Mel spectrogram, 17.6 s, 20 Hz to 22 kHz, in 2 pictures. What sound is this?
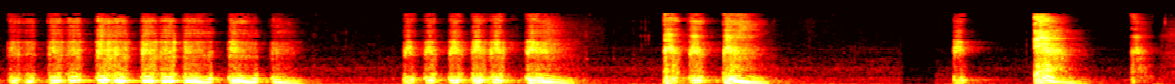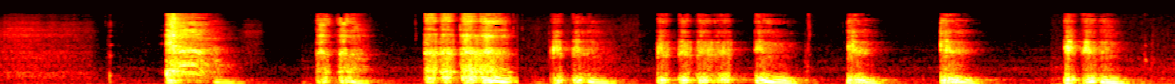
Hem & Throat-Clearing
Clearing my throat while reading a text.
Recorded with a Zoom H2. Edited with Audacity.
hem, ehm, aehm, cough, throat, clearing-throat, reading, throat-sound, speech, hemming, sick, ahem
